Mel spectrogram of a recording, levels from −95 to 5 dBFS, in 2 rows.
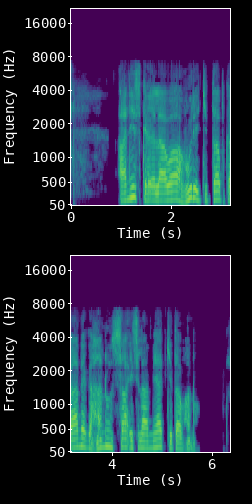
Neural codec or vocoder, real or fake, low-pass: none; real; 7.2 kHz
